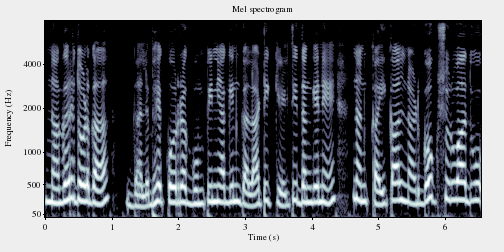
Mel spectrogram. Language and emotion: Kannada, fearful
